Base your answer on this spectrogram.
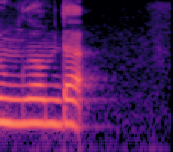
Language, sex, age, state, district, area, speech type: Manipuri, female, 18-30, Manipur, Thoubal, rural, read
